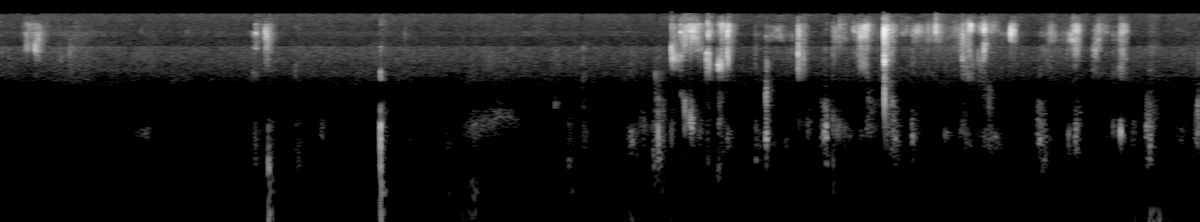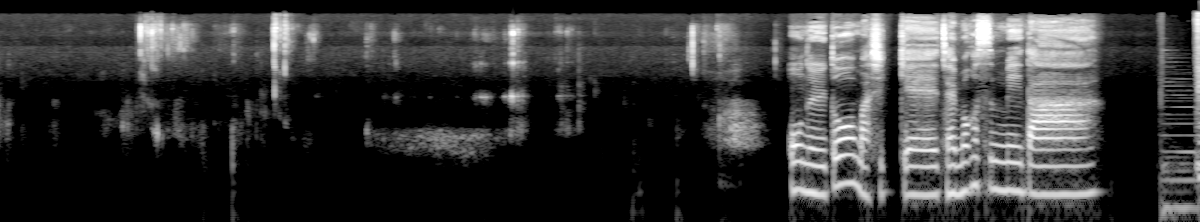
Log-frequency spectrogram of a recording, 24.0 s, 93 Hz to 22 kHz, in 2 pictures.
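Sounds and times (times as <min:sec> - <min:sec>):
soft steady hiss: 0:00.0 - 0:23.6
mouth chewing soft food: 0:02.5 - 0:19.9.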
